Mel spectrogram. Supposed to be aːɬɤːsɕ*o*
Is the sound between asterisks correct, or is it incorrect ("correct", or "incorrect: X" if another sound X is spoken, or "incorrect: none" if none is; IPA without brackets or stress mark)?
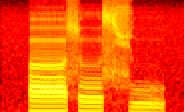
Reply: incorrect: u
